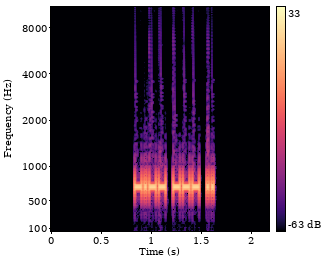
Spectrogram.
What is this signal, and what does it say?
Morse code, heard as a keyed tone, about 49 wpm, 700 Hz. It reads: YOI
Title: USA Call Sign Postfixes - 3 Letters 50wpm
